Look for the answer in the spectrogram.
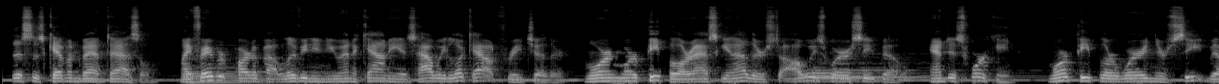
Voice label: Radio Ad; UINTAH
